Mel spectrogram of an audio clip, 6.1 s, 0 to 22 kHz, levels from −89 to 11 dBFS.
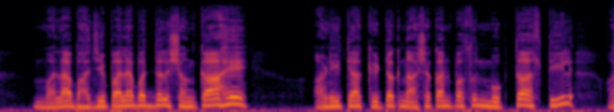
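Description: No technical faults can be heard anywhere in the recording.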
